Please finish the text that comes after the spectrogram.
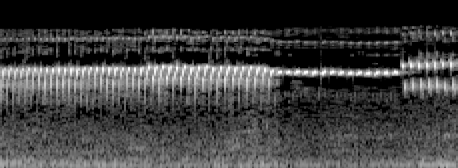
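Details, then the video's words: Spanish timbrado canary tutor bird, repertoire unfolding after the moult: a broad, rolling, throbbing trill, a thinner level pulsed phrase, then a brief lower doubled trill. "TIMBRADO RODOS"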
